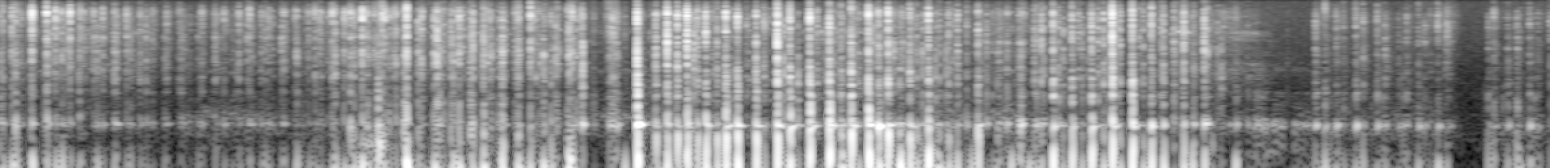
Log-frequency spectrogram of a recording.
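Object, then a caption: Padel ball case. Fingertips tap rapidly on a padel ball case, producing a dense stream of short, dull, low thumps with a faint steady tone beneath them. The tapping grows louder after a quieter start, continues irregularly, then softens and pauses briefly near the end before resuming.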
